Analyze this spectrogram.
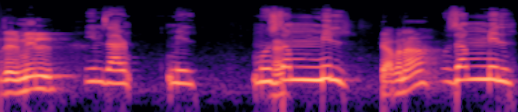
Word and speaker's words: मुज़म्मिल: मुज़्ज़म, हाँ, और फिर आगे मीम जे, मीम लाम जेर मिल, मीम ज़ार मिल, मुज़म्मिल, क्या बना? मुज़म्मिल, हाँ, तो ये मुजम्मिल है।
